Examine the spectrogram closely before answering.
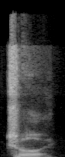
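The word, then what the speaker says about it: T.R.O.Y.: I reminisce over you, Troy. No T period R period O period Y. That's how it's pronounced.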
